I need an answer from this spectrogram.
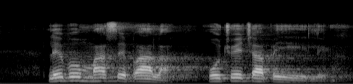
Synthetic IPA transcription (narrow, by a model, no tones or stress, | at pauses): lɪbʊm̩masɪpʼala̰ɣʊt͡ʃʼwet͡ʃʼapʼɪːlɪ̰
